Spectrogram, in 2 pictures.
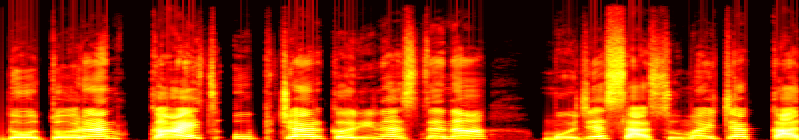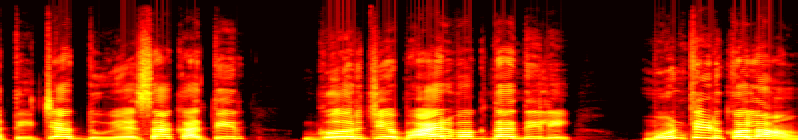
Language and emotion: Goan Konkani, angry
